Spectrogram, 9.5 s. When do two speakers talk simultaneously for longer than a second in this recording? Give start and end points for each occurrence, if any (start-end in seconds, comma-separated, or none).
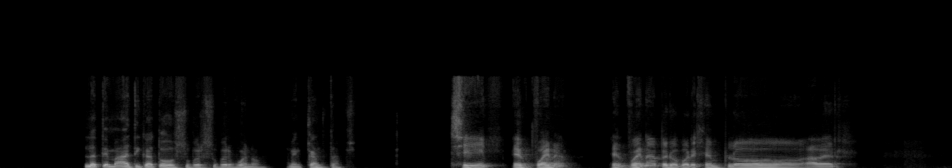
none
